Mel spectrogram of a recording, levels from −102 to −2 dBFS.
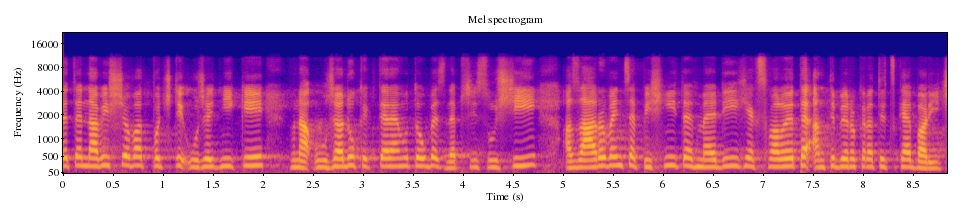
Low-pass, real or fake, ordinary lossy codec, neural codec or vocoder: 10.8 kHz; fake; Opus, 64 kbps; codec, 24 kHz, 1.2 kbps, DualCodec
